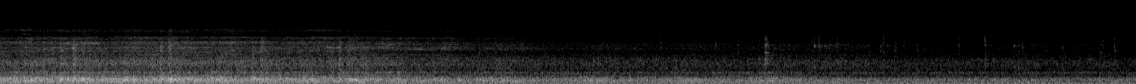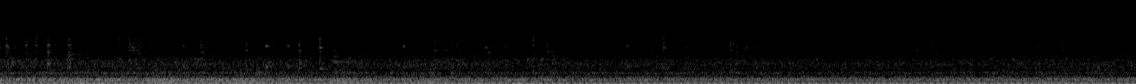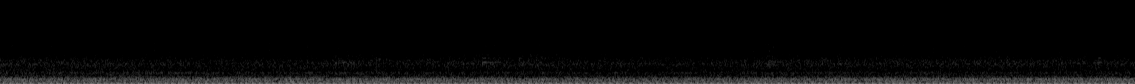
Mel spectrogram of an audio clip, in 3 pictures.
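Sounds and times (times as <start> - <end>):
freight train rumble: 0.0 - 34.0
faint irregular ticks and clicks: 5.9 - 32.5.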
